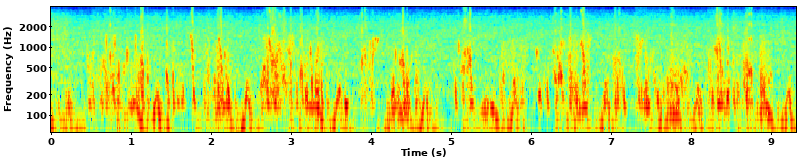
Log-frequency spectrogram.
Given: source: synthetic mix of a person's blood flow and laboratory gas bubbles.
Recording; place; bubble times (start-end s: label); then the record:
Doppler ultrasound of blood flow; precordium
0.41-1.25 s: bubbles
1.40-1.83 s: bubbles
1.88-2.33 s: bubbles
2.58-3.50 s: bubbles
3.64-3.74 s: bubbles
3.85-4.11 s: bubbles
4.22-4.62 s: bubbles
5.01-5.31 s: bubbles
5.57-5.97 s: bubbles
6.03-6.75 s: bubbles
7.00-7.21 s: bubbles
7.28-8.03 s: bubbles
8.19-9.03 s: bubbles
9.30-9.32 s: bubbles
From the record:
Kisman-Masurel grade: 444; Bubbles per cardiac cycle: continuous sound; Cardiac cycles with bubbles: 100%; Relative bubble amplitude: maximal (0.775 to 0.999); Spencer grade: 4 (maximum detectable bubble signal sounding continuously throughout systole and diastole of every cardiac period, and overriding the amplitude of the normal cardiac signals); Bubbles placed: only in the low amplitude regions of the cardiac cycle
